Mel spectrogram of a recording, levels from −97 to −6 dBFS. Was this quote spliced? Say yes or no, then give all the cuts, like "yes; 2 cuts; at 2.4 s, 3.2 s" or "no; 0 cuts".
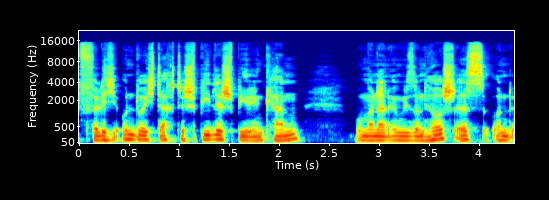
no; 0 cuts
